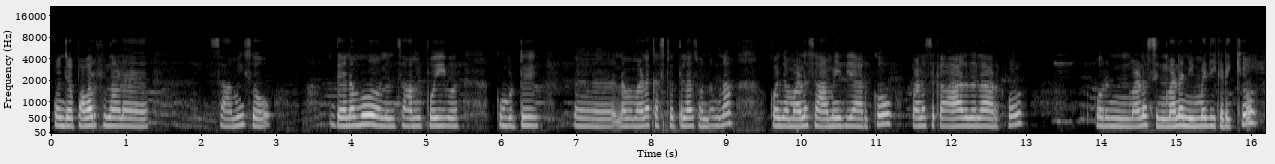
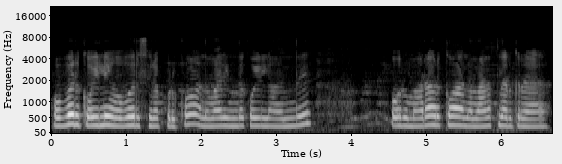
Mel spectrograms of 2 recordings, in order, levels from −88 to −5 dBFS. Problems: constant background noise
